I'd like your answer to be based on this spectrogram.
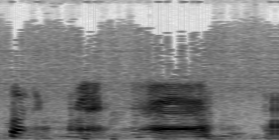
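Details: Prematurely born baby boy, now big enough to go home from hospital, fussing with short wails and bleating cries while someone handles him, saying they are making him very mad.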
